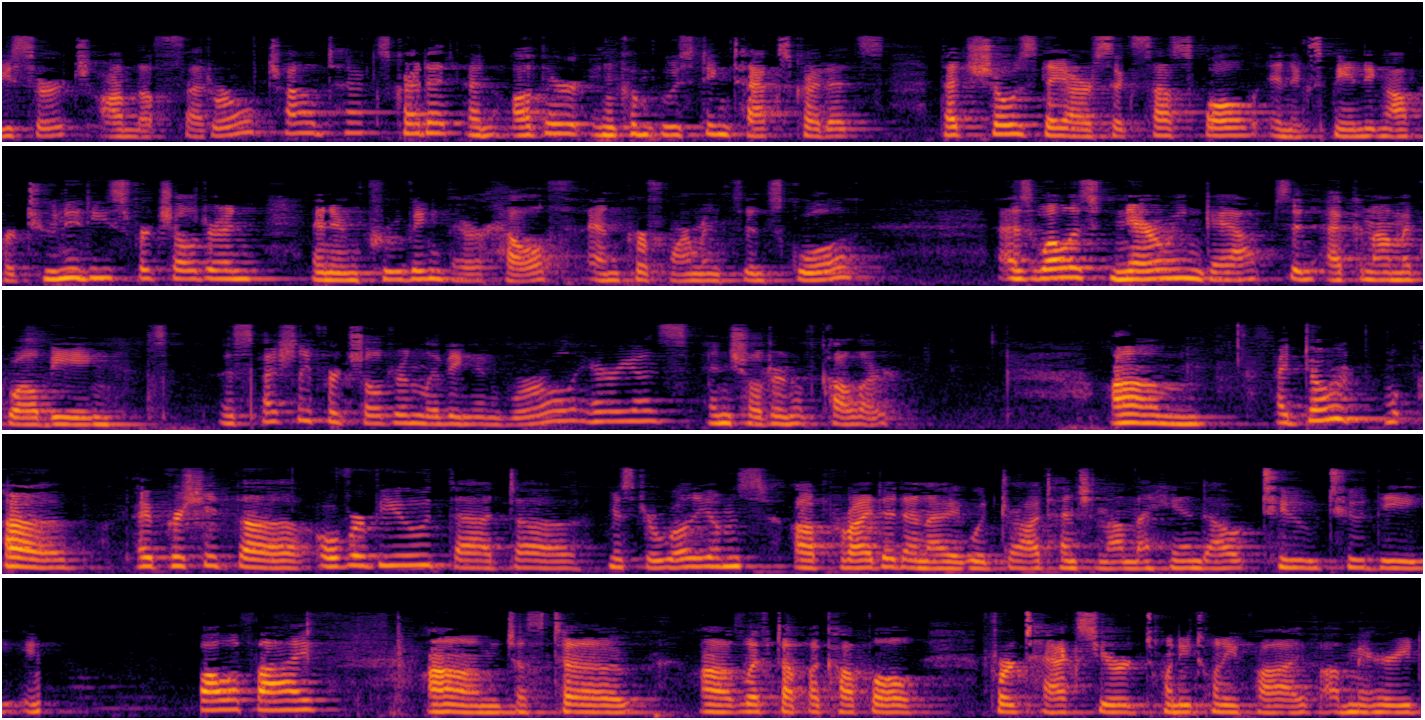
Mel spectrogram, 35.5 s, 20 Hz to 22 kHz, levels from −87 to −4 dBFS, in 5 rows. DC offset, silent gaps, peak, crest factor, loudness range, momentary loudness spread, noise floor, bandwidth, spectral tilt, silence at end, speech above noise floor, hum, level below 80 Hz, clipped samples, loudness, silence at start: under 0.1%; none; -6 dBFS; 22 dB; 6 LU; 11 LU; -63 dBFS; 8.4 kHz; -4.5 dB/octave; 0 s; 34 dB; none; -70 dBFS; under 0.1%; -29 LUFS; 0 s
